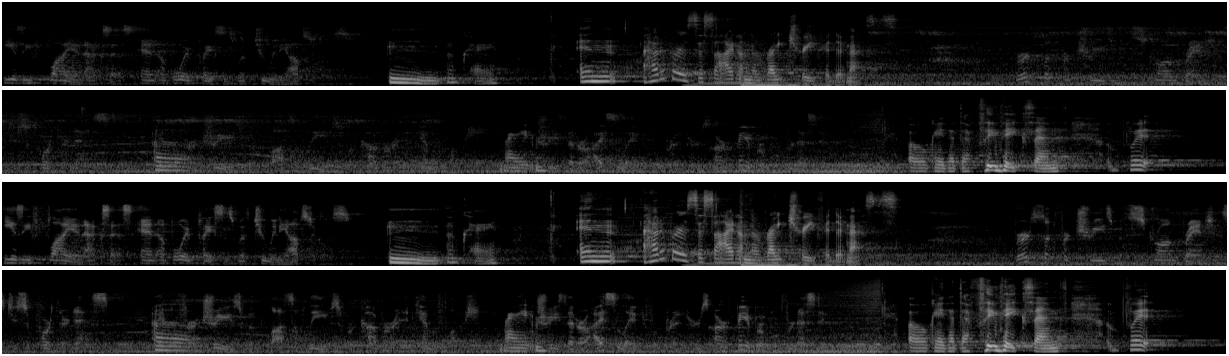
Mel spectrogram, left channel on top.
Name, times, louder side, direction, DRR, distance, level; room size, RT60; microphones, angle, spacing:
voice 1, 0.0-3.5 9.9-17.0 17.3-20.5, right 5 dB, 85° right, 7 dB, 2.2 m, -48 dB
voice 2, 3.8-6.1 6.4-9.0 13.7-14.2 17.2-17.7 21.0-23.8, right 3 dB, 25° right, 11 dB, 0.5 m, -36 dB
sound 1, 5.3-21.0, equal, 45° right, 3.2 m, -49 dB
sound 2, 8.7-16.6, left 2 dB, 70° left, 5.3 m, -55 dB
27.5 x 26.5 x 8.0 m, 2.9 s
head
